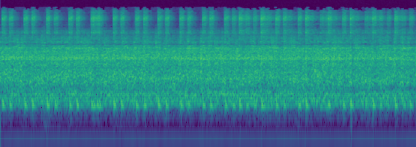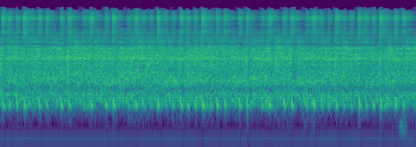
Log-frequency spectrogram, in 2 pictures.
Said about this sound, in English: Say, what's that behind me? Something behind me. Yeah! Black rig, that black semi-truck! Just appeared out of nowhere, like it came out of the storm itself.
